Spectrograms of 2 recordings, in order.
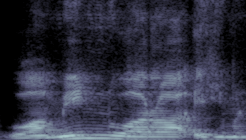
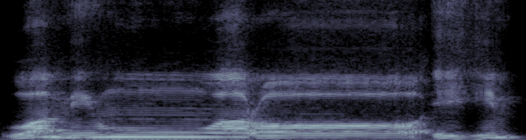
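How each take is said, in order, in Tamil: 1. n ஒலி மூக்கொலி இணைப்பின்றி தனியாக உள்ளது. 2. n ஒலி w உடன் மூக்கொலியுடன் இணைகிறது.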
